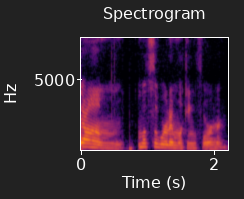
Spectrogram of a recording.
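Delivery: ordinary delivery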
